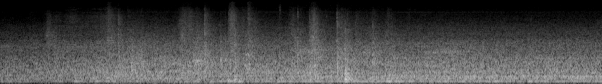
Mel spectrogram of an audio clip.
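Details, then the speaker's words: Danby 3-in-1 portable air conditioner, about 12,000 BTU with inverter compressor, on a 30 °C day: steady even hum with fan rush, 57–58 dB at the unit; normal quiet operation. "the Danby runs at an even 57 to 58 decibels at the unit"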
